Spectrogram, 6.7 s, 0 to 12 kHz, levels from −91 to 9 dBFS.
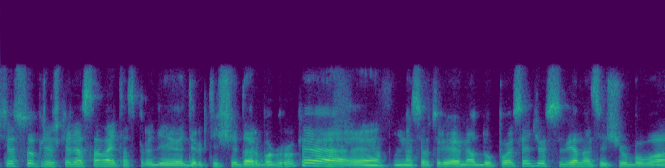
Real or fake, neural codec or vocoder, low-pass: real; none; 7.2 kHz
